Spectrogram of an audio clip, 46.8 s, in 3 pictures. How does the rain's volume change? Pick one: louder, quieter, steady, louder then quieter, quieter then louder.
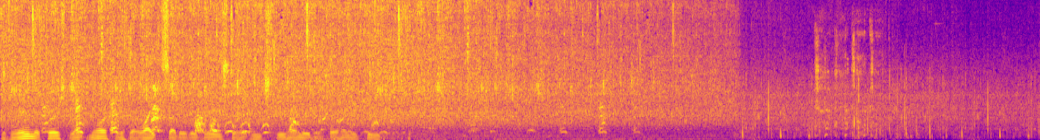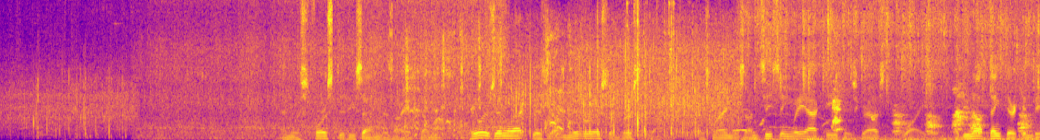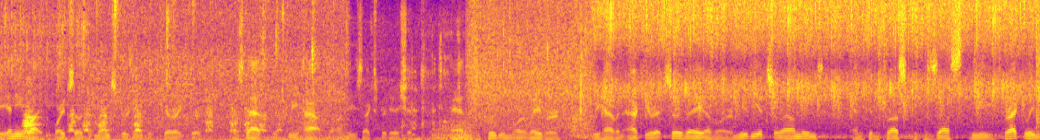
quieter then louder.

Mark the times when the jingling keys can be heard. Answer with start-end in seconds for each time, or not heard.
24.4-26.1.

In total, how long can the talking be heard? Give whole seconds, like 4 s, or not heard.
33 s.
